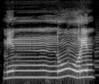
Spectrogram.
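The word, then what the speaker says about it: مِنْ نُورٍ: Bacanya yang betul adalah min nurin. Min nurin. Ini huruf ro ya. Anak termasuk agak susah dari huruf hijaiyah yang termasuk susah buat adalah huruf ro. Jadi maklum ya, ro-nya agak-agak bengkok-bengkok kayak gini. Jadi min nurin. Jadi di sini ada nun, di sini ada nun. Jadi kayak double nun gitu. Jadi bacanya melebur dan mendengung.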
